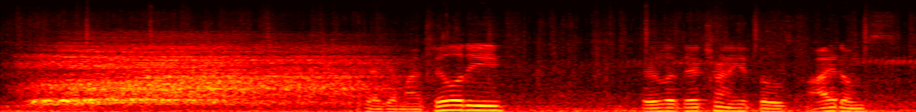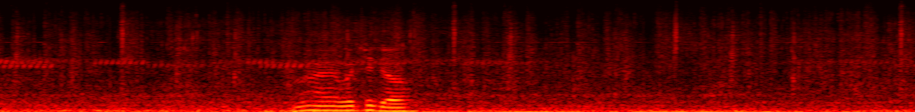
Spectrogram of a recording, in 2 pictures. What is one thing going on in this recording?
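Footsteps crunch through dry leaves and thump on wooden boards.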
